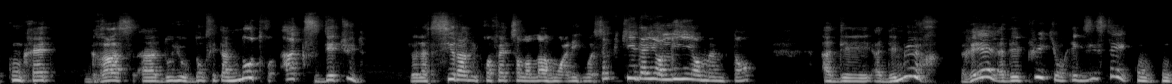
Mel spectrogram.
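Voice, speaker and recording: A hoarse man giving an earnest fundraising presentation, halting with frequent fillers and restarts. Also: on the high side. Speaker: project presenter.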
